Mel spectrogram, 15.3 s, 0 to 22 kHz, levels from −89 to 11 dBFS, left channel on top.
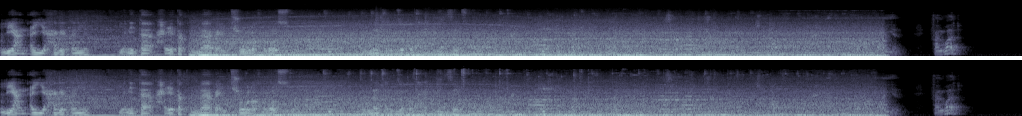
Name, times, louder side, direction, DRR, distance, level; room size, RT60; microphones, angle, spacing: voice 1, 0.0-1.3 1.8-4.9 5.4-6.4 6.8-6.9, equal, 25° right, 2 dB, 0.5 m, -28 dB
sound 1, 0.7-13.2, right 3 dB, 90° right, 0.6 m, -38 dB
sound 2, 2.8-13.3, left 1 dB, 50° left, 0.7 m, -24 dB
voice 2, 6.5-11.8 12.1-13.5 14.0-14.4, left 1 dB, 20° left, 0 dB, 1.0 m, -42 dB
4.0 x 2.3 x 3.8 m, 0.34 s
head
